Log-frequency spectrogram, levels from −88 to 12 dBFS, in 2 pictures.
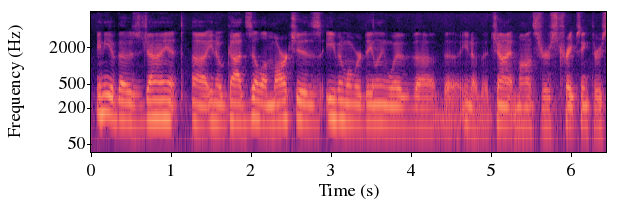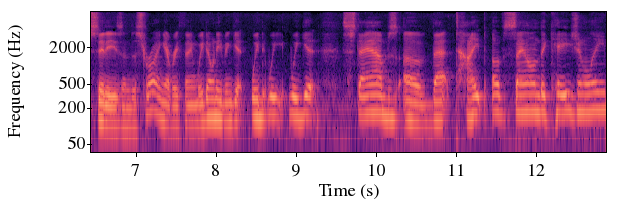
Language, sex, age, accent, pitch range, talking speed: English, male, 40-59, American, 120-150 Hz, 195 wpm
